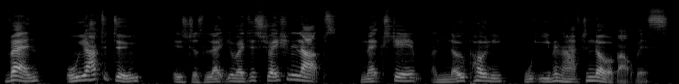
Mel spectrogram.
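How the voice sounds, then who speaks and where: A man's voice: on the high side, lively intonation, normal speed, a bit bright, pitched above the performer's own voice. A man voicing a stern, weary female pony mayor with a theatrical, lecturing delivery in a storybook reading. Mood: pleading, exasperated. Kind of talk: dramatic reading of fan fiction.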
